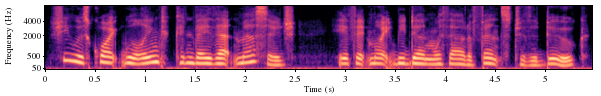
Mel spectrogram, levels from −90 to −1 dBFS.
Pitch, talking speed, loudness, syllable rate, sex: 205 Hz, 185 wpm, -16 LUFS, 5.3 syllables/s, female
